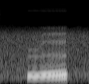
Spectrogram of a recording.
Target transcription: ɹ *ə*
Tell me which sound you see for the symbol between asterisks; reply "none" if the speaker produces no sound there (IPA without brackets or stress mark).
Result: ə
